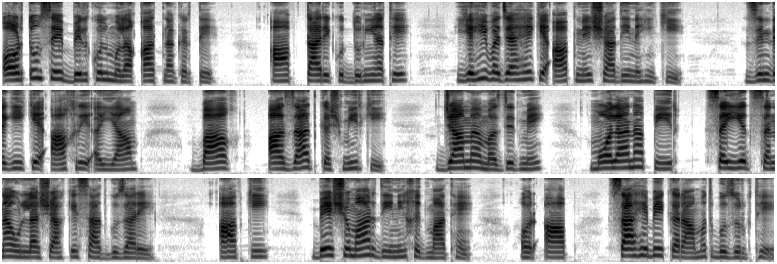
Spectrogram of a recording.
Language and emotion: Urdu, neutral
